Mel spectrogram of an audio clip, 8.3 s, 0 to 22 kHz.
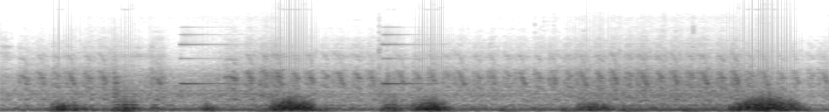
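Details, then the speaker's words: VW Golf GTI Mk6 with suspected bad engine, jump-started from a running van on a weak battery: repeated cranking bursts that catch briefly and die, door chime between tries; fails to start, red oil pressure light on, cause unconfirmed. "Should have started by now, but h bit bit weird."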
